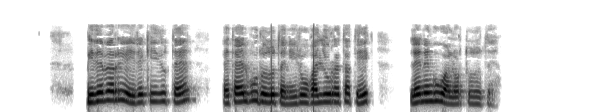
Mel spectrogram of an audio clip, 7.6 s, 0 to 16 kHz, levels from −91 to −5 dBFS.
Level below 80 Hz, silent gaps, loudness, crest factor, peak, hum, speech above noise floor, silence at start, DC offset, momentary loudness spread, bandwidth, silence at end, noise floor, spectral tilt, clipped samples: -62 dBFS; 2.64-2.78 s, 4.92-5.12 s; -13 LUFS; 14 dB; 0 dBFS; none; over 77 dB; 1.1 s; under 0.1%; 9 LU; 7.6 kHz; 1.4 s; under -90 dBFS; -6 dB/octave; under 0.1%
